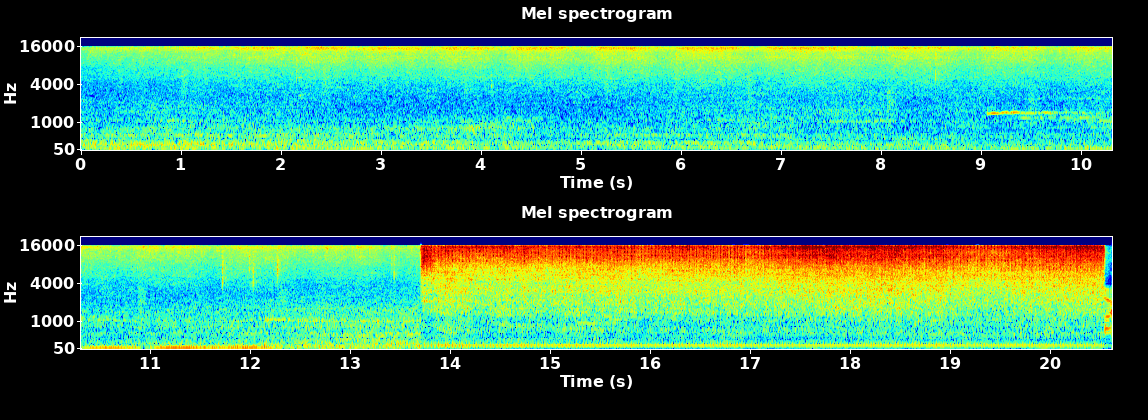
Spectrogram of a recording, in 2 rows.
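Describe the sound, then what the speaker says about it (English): A pressure washer rinses a polished aluminum 1950 Airstream RV. A motor hums steadily for a long stretch, then a loud, broad hissing spray starts abruptly and continues to the end. "rinse it off with a pressure washer"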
